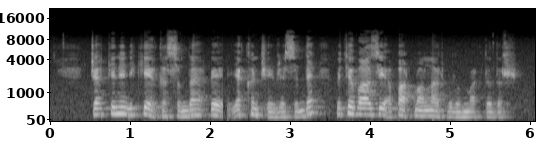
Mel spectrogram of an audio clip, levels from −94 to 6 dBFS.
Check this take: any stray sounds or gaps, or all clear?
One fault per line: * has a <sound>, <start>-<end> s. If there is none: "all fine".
* has a dropout, 2.2-2.2 s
